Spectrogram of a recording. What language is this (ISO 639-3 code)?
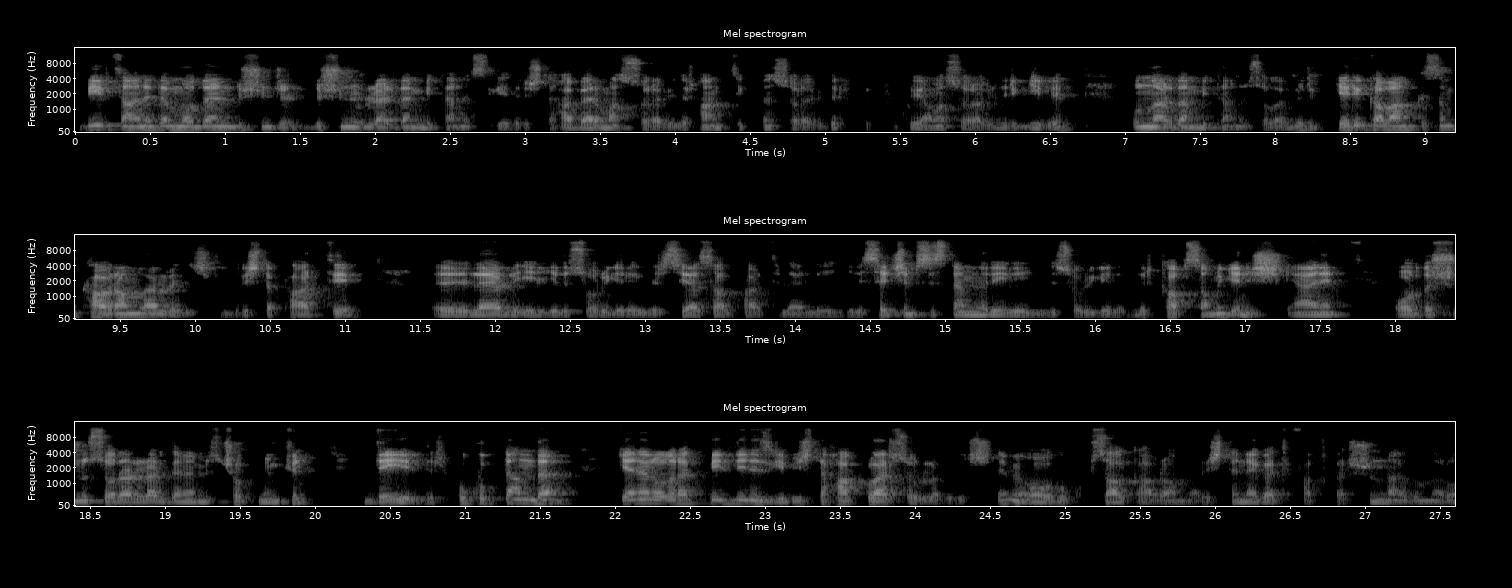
tur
